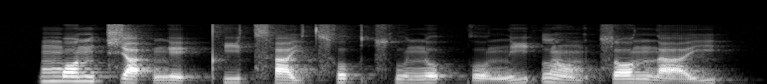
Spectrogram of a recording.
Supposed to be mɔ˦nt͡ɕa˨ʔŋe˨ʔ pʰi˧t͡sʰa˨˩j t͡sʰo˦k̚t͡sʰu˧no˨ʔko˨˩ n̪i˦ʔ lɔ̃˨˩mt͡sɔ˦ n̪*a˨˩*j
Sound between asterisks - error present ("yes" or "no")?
yes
